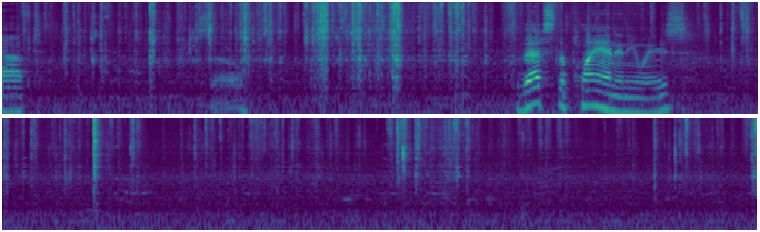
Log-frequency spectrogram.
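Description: Gloved hands rustle and crinkle foil card wrappers up close.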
